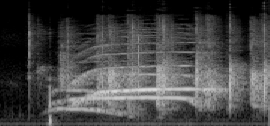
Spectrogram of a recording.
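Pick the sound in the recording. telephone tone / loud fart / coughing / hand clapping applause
hand clapping applause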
